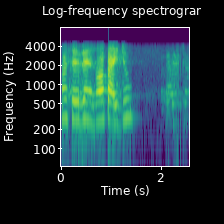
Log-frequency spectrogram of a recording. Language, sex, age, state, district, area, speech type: Odia, female, 45-60, Odisha, Angul, rural, conversation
